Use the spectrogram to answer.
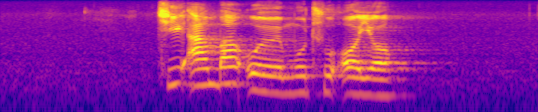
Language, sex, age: Venda, male, 18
